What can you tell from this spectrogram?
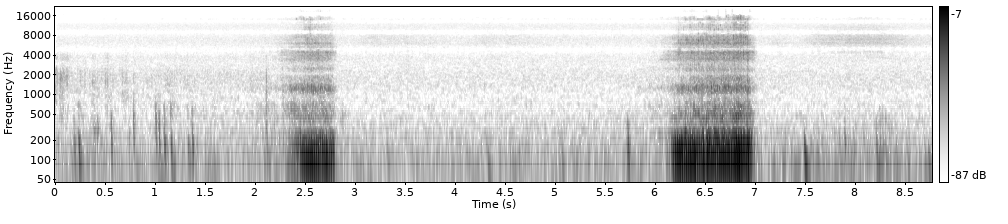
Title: Snoring like you’re in the zone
